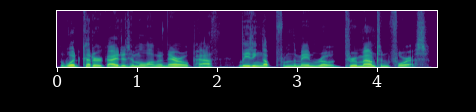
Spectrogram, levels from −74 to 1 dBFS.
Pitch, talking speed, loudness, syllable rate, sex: 115 Hz, 215 wpm, -17 LUFS, 5.7 syllables/s, male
